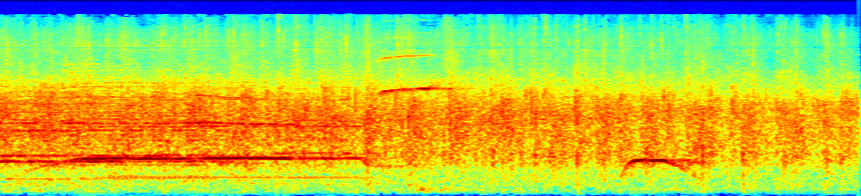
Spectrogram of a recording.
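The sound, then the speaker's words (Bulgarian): An audience applauds steadily throughout, a dense, even wash of many hands clapping at a fairly loud level, with a few brief held tones and rising calls poking through the clapping. “О, ако ръкопляскаш, ръкопляскаш, като че не вярваш.”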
